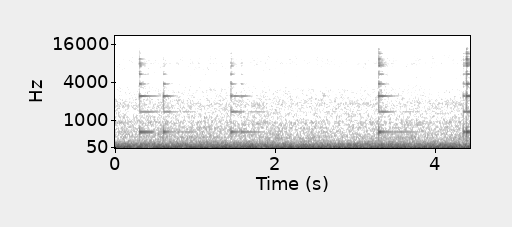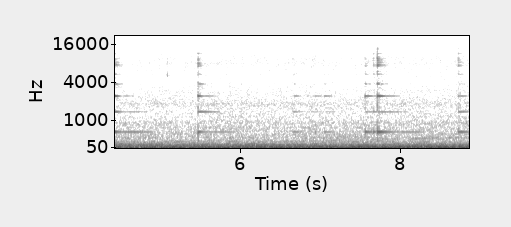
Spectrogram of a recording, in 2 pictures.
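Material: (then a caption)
Glass. Fingertips and nails tap a large, clear, empty glass bowl resting on a glass tabletop while both hands hold its rim. Short, bright, chime-like clinks ring out briefly and repeat at uneven intervals over a steady low hum.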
